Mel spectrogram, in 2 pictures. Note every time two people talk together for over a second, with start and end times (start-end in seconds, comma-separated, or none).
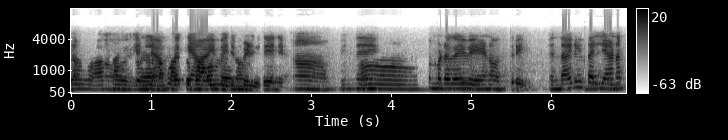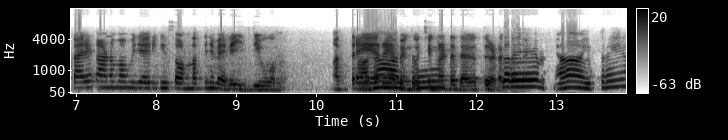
0.9-2.4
